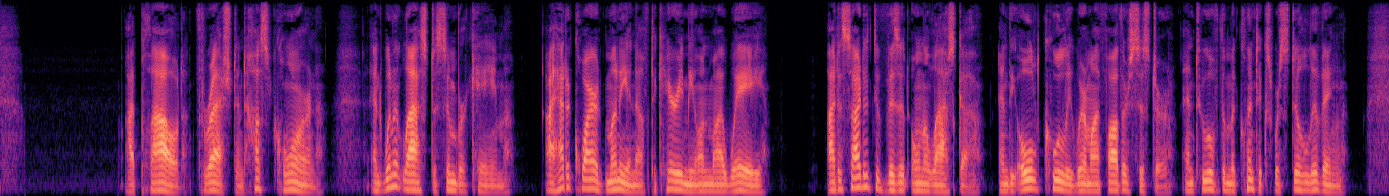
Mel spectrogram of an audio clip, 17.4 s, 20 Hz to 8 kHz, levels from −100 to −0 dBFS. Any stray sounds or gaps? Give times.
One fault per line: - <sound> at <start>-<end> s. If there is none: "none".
none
